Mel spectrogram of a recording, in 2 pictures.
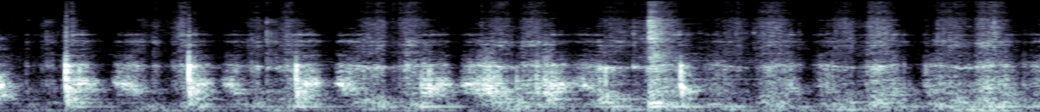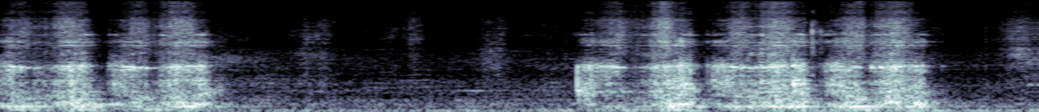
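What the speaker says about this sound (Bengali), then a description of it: "পাঁচফোড়ন আমি টেলে নিয়েছি, এখন এগুলি গুঁড়ো করে নিব।" Dry-roasted panch phoron spices are ground for lemon pickle with a quick run of rhythmic scraping strokes. The sound pauses for about two seconds, then resumes, close and fairly quiet, with no voices.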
